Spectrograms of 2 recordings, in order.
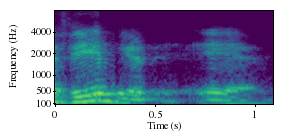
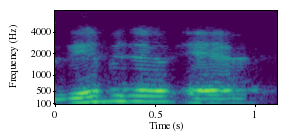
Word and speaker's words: Weber: Todo nome alemão que terminar em ER, se pronuncia A no final, tá? O meu é Weber, mesmo do Max Weber, pronuncia Max Weber.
